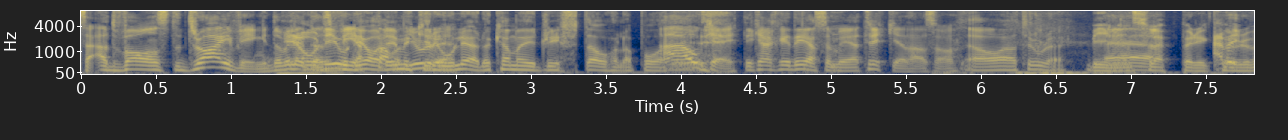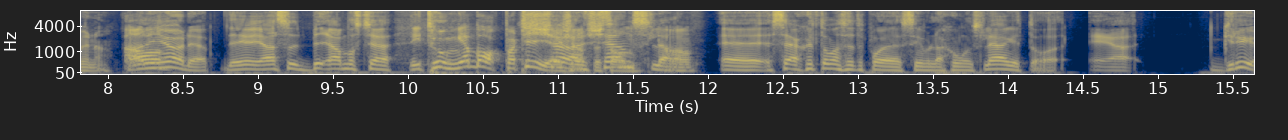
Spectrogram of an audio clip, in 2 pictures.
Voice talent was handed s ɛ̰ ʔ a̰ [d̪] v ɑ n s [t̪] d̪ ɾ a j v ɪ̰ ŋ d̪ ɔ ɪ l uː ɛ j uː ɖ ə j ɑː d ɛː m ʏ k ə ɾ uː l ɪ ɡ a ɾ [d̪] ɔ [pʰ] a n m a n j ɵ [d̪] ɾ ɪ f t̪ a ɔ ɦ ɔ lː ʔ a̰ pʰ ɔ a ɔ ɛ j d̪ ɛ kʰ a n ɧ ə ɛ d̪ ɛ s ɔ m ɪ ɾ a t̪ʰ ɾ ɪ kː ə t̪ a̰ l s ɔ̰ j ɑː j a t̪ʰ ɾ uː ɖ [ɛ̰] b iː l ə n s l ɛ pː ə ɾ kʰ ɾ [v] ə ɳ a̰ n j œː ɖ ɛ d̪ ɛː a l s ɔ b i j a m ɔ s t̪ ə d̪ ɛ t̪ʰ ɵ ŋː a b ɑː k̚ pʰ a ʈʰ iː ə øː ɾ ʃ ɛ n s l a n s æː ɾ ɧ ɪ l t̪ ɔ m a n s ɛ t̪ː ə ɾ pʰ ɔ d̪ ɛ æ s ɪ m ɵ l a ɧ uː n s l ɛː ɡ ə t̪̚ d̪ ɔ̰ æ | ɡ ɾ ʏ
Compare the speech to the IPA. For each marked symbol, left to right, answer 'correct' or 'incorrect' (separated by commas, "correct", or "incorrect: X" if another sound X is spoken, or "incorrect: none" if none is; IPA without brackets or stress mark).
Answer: correct, correct, correct, incorrect: kʰ, correct, correct, correct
